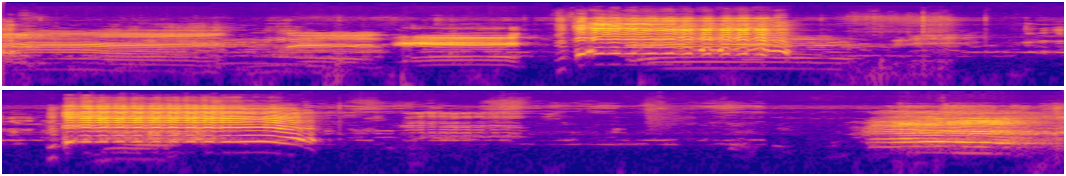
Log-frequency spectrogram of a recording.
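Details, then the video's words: Sheep bleating in a busy sequence: short, choppy baas at first, then two loud, high, shaky cries, quieter murmuring bleats between them, and a final rising baa. "Sheeps Sound effects"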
